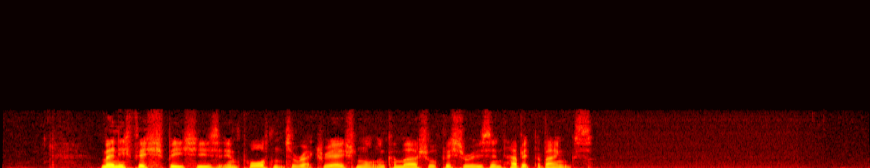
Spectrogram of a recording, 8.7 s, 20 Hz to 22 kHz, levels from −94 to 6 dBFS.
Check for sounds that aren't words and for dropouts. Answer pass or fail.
pass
